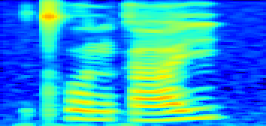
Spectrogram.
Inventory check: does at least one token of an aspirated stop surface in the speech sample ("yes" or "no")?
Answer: yes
